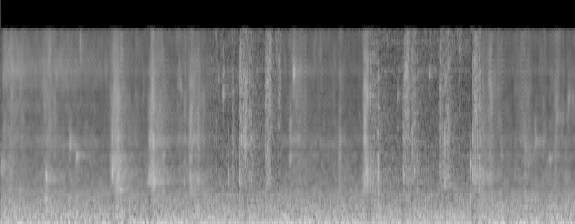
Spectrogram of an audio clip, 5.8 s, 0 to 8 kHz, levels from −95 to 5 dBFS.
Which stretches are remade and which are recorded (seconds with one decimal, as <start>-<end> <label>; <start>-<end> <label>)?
0.0-2.1 remade; 2.1-2.8 recorded; 2.8-3.7 remade; 3.7-4.8 recorded; 4.8-5.8 remade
